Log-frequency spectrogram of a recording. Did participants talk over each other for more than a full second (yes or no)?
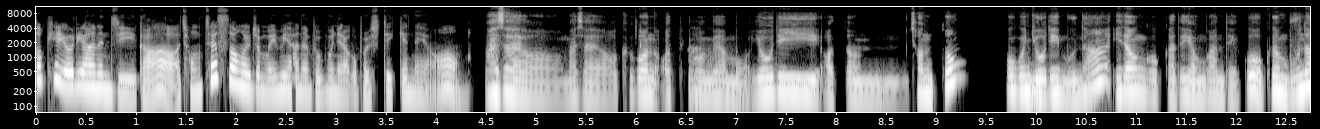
no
